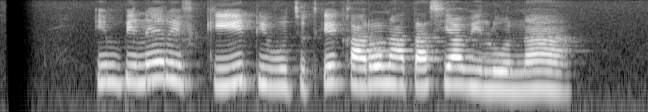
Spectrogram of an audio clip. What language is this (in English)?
Javanese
